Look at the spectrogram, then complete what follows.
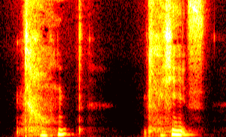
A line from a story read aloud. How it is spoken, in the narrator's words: he whimpers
